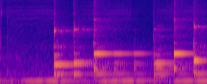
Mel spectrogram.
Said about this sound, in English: And I've got a phone call. I wonder who it's from.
